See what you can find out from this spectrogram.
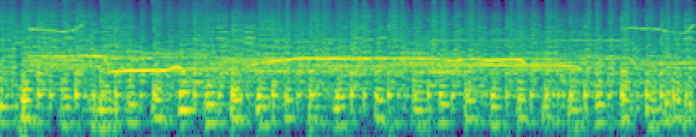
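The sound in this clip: Crowd noise at a jaripeo rodeo in Pichátaro, a loud, continuous roar of cheering and whooping with whistles cutting through.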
